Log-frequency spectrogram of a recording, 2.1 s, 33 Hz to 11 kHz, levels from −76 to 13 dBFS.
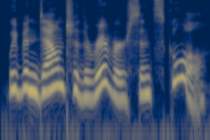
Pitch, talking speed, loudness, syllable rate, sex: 245 Hz, 230 wpm, -17 LUFS, 5.8 syllables/s, female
